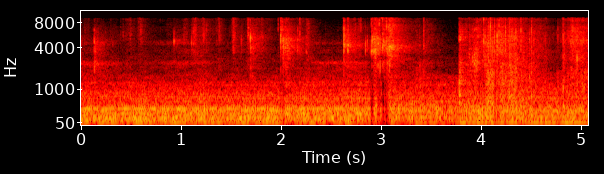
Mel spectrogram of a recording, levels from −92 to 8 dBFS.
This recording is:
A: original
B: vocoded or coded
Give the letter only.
A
